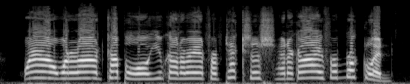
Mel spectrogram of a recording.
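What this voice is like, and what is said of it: Tony Schiavone impression, Miss Piggy-like. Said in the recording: “my Tony Schiavone impression is pretty unique. I've been told I kind of make him sound like Miss Piggy ... makes him sound like he's underwater all the time”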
